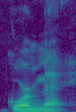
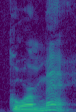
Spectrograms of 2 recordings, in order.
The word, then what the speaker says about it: gourmet: that ooh sound womb we're going to talk about a silent t that you will find at the end of some words so the first word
